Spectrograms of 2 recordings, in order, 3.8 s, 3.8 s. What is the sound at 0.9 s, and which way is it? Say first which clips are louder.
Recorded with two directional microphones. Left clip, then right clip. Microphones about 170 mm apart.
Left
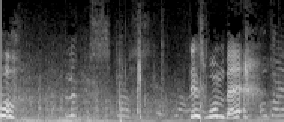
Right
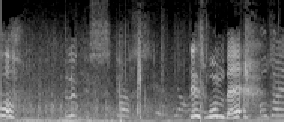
Speech: left 3 dB; 40° right (ahead or behind).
